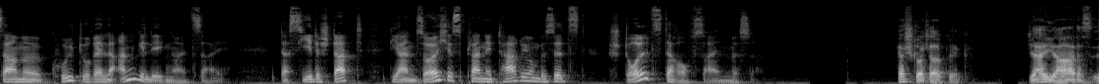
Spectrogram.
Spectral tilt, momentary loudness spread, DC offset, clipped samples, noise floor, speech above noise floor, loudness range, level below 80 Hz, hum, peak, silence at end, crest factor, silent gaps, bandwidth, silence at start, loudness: -5.5 dB/octave; 16 LU; under 0.1%; under 0.1%; -55 dBFS; 30 dB; 5 LU; -52 dBFS; none; -8 dBFS; 0 s; 18 dB; 8.10-8.46 s, 10.02-10.18 s; 16 kHz; 0 s; -26 LUFS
